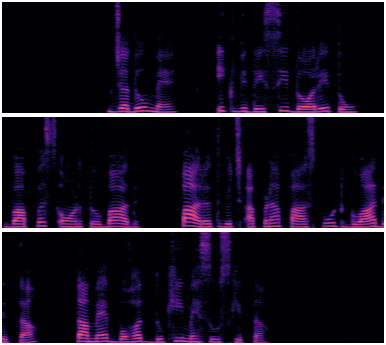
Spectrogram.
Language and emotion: Punjabi, sad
